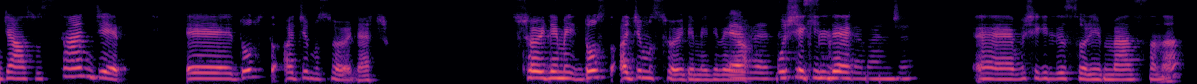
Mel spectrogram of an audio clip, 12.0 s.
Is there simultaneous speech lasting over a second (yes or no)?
yes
